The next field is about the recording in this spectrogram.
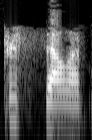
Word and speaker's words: Priscilla: Did I get your name right? – No, it's actually Priscilla with a P.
